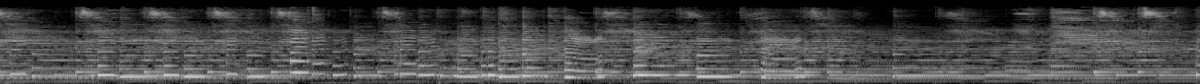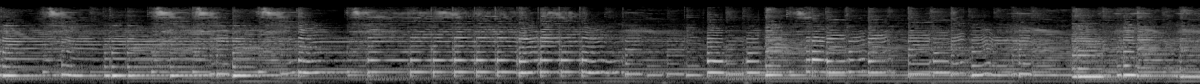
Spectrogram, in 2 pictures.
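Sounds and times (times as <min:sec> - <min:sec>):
sitar notes bending: 0:00.0 - 0:24.0
sitar quick repeated strokes: 0:00.0 - 0:24.0.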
